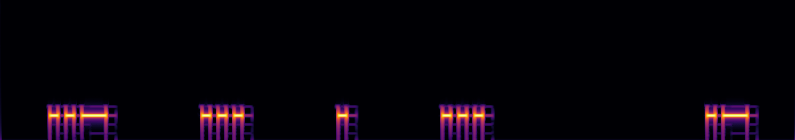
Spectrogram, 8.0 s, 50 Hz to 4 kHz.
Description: Morse code, heard as a keyed tone, about 15 wpm, spaced as for 7 wpm, 750 Hz. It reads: USES A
